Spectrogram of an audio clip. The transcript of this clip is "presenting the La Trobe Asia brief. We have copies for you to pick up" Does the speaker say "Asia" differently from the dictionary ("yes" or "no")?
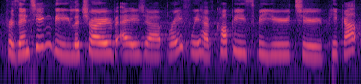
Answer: no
